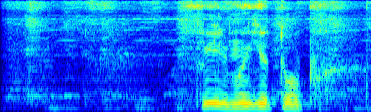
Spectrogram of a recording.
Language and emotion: Russian, neutral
